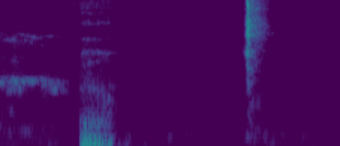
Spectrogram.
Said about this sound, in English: What did you just light up? Cigarette? Cigarette. Cigarette, THC, something that keeps my nerves calm.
